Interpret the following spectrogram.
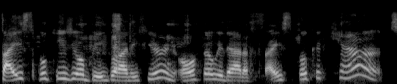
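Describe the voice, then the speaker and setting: A woman's voice: on the high side, animated, fairly quick, darkish tone, dry recording, low-quality recording. A woman author on a panel discussion who talks bluntly, swears freely and laughs often.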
